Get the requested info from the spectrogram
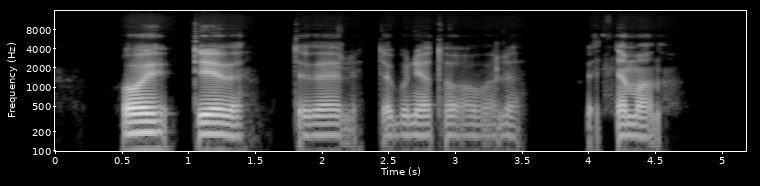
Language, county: Lithuanian, Kaunas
